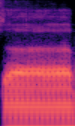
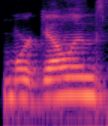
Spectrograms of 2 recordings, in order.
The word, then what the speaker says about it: Morgellons: ways already it seems seems like the physicians and that are treating it and the scientists that are researching it pronounce it with the soft g the more gelens and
